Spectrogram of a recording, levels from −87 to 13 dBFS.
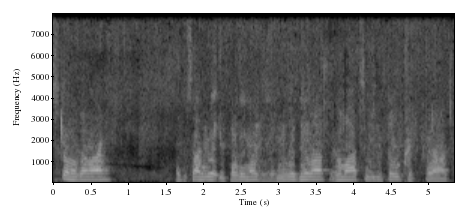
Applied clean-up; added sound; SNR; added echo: neural mask model Resemble Enhance denoiser.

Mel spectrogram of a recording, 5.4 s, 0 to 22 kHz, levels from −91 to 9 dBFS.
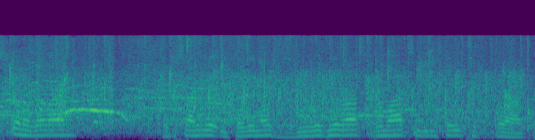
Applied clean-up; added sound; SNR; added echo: none; Applause / Crowd / Cheering; -4 dB; none.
